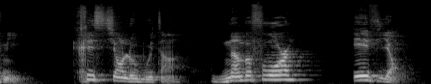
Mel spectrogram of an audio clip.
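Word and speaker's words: Évian: bhutan number four evil even though it's often spelled without the accent it's really helpful to have it so we know that the first sound is a next we have i before another vowel sound which makes it sound like yeah and finally we have the nasal on to pronounce it properly you have to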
